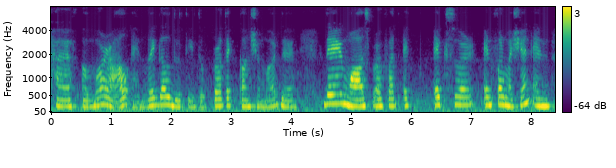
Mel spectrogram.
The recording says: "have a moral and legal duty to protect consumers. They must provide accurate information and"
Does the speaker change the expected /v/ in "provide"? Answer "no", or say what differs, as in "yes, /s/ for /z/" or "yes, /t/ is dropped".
yes, /f/ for /v/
